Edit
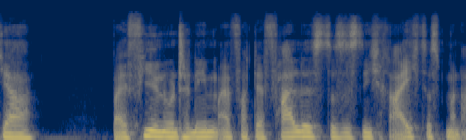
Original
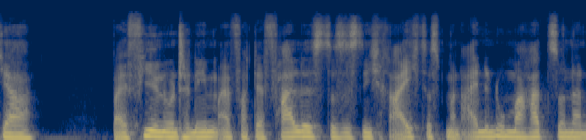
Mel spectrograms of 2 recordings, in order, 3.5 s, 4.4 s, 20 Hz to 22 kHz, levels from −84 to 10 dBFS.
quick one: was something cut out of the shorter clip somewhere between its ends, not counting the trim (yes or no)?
no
